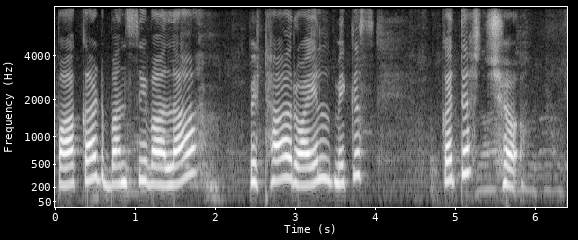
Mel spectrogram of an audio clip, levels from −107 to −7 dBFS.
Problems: constant background noise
